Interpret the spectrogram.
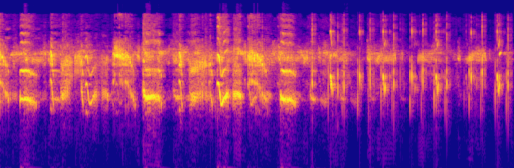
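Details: Swiftlets calling: fast, high, clicking twitters with slurred whistled notes dropping in pitch, several calls a second, tapering off in the final second.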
